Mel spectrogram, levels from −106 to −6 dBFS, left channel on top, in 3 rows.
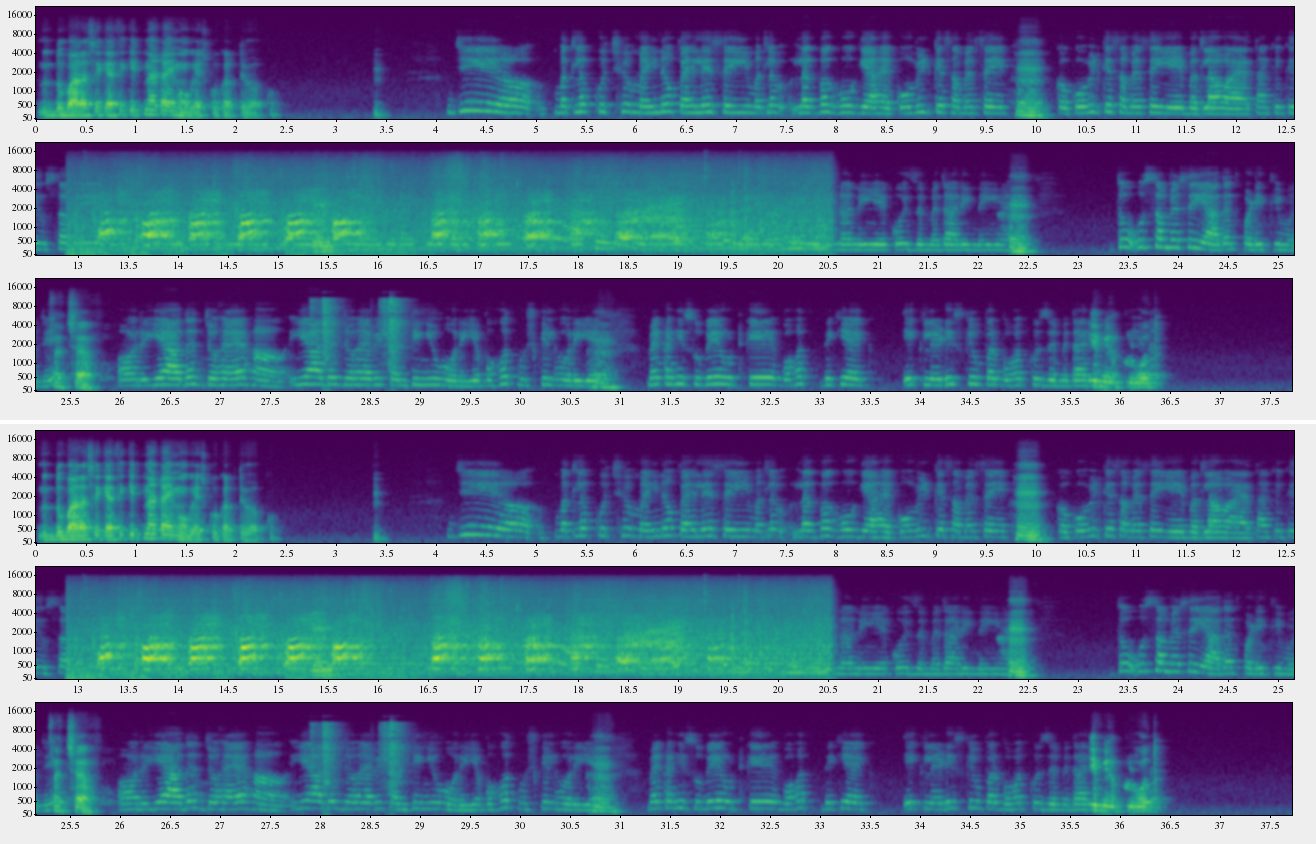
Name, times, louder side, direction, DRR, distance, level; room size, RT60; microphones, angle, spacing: voice 1, 0.0-2.2 9.8-10.1 15.3-15.6 22.3-22.5 25.3-25.7 30.7-30.9 35.7-36.4, right 1 dB, 55° right, 0.9 m, -30 dB
voice 2, 4.1-9.7 10.2-17.4 17.9-22.4 23.4-25.4 26.0-30.8 31.3-33.5 33.8-36.4, left 3 dB, 80° left, 0.7 m, -40 dB
sound 1, 12.9-20.5, right 5 dB, 15° right, 0.4 m, -25 dB
sound 2, 24.8-26.3 26.7-27.5 27.9-29.0 30.8-31.0, left 1 dB, 15° left, 1.0 m, -47 dB
3.8 x 2.2 x 2.9 m
head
